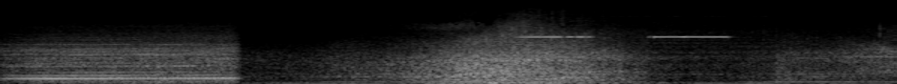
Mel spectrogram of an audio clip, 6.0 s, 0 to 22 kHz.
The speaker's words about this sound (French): Interception de contrôle, Ferrari rouge, Testarossa, 307 km/h.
